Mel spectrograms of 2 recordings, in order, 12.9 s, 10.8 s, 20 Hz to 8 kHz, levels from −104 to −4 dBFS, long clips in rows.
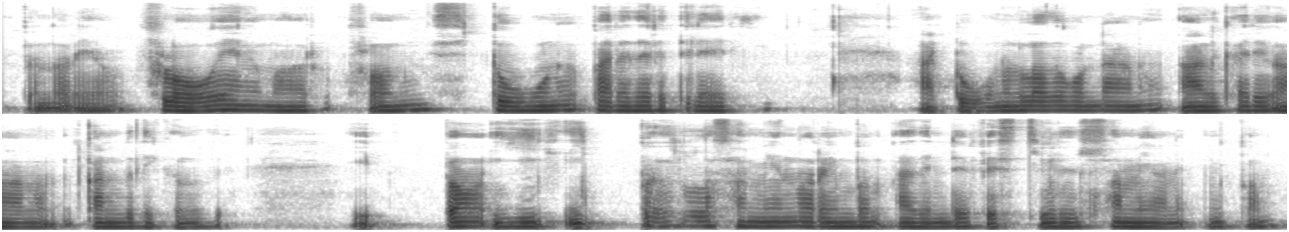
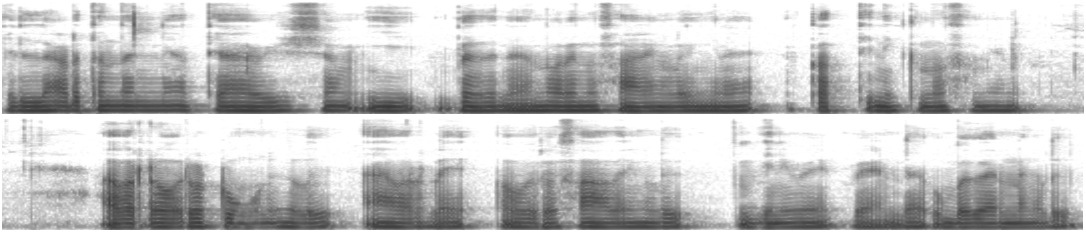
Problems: low volume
